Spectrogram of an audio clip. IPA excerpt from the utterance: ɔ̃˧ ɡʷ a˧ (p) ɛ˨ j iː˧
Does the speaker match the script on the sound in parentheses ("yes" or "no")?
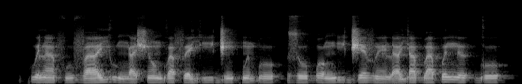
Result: no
